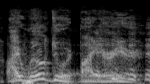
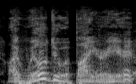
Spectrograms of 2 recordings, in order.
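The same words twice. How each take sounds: First: Higher, louder, laughing taunt; louder, higher laughing shout; playful mock yell through laughter. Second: Higher, louder teasing yell; a louder, higher hammed-up shout; playful mock yell. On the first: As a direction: tease him again while cracking up. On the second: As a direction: taunt the lineman gleefully. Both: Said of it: "He starts yelling".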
